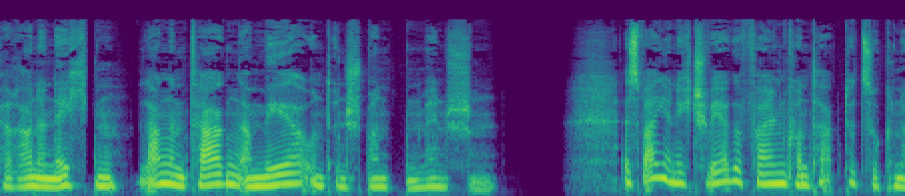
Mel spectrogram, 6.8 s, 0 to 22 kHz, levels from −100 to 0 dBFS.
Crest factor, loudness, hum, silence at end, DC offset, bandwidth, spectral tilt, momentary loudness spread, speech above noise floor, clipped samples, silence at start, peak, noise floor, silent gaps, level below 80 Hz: 18 dB; -18 LUFS; none; 0 s; under 0.1%; 15 kHz; -5.5 dB/octave; 9 LU; 57 dB; under 0.1%; 0 s; 0 dBFS; -74 dBFS; none; -48 dBFS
